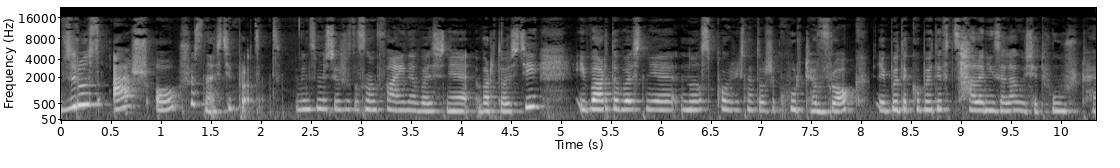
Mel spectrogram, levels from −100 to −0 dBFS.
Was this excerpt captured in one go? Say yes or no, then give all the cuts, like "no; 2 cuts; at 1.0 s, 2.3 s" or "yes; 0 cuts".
no; 1 cut; at 8.1 s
